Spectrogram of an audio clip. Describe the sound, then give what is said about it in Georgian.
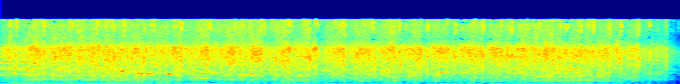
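Sustained applause from an audience in a city library hall in Prague, an ovation for a Georgian polyphonic folk ensemble. Dense, loud, even clapping carries on without a break and fades slightly at the very end. “საოცრად შესრულებულმა მრავალხმიანმა ქართულმა სიმღერებმა არაერთხელ დაიმსახურა პრაღის ქალაქის ბიბლიოთეკაში შეკრებილი მაყურებლის ოვაცია.”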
